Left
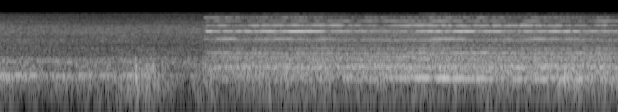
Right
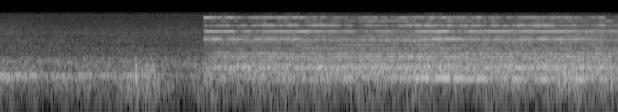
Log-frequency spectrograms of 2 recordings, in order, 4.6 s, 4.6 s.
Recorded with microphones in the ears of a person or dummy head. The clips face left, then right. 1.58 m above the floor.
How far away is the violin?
About 6 m.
